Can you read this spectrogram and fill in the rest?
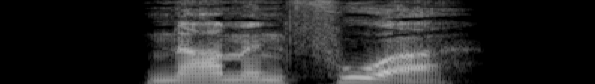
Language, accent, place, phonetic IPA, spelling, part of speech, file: German, Germany, Berlin, [ˌnaːmən ˈfoːɐ̯], nahmen vor, verb, De-nahmen vor.ogg
- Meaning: first/third-person plural preterite of vornehmen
